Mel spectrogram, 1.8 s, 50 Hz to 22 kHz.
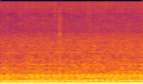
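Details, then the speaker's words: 1971 Alfa Romeo 1750 GTV with manual transmission: a smooth, even, low-pitched idle with a regular pulse and no misfires or rattles, with idle speed now coming down; the engine runs well. "now the idle is going down a little bit so that gives us a little bit of an indication of the engine idle"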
